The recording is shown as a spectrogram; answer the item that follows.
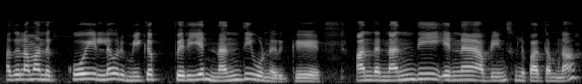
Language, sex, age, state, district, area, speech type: Tamil, female, 30-45, Tamil Nadu, Tiruvarur, rural, spontaneous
